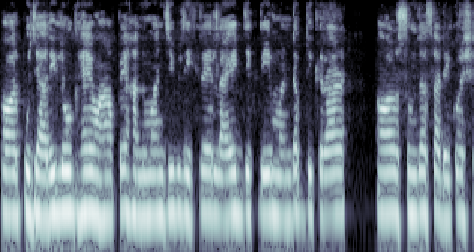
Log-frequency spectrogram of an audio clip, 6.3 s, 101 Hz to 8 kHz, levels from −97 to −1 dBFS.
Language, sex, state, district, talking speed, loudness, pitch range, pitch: Hindi, female, Maharashtra, Nagpur, 235 wpm, -15 LUFS, 190-200 Hz, 195 Hz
